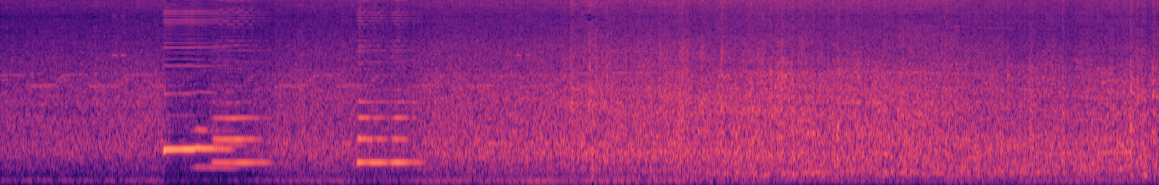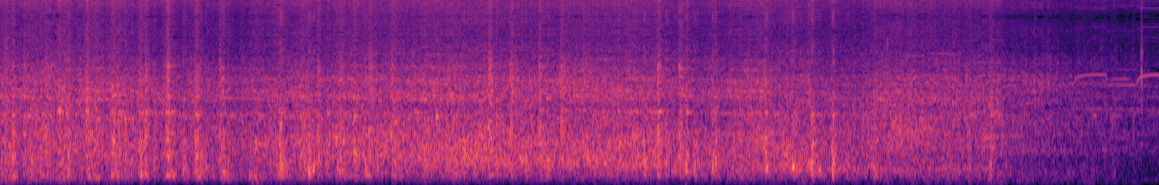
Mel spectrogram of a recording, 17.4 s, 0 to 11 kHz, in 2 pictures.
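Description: Diesel-hauled train sounding its horn twice, the first a two-note blast, as it approaches. It then passes close by: the locomotive's engine noise builds, and the wheels of a green slam-door 4-VEP electric unit clatter rapidly over the rail joints before fading near the end.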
